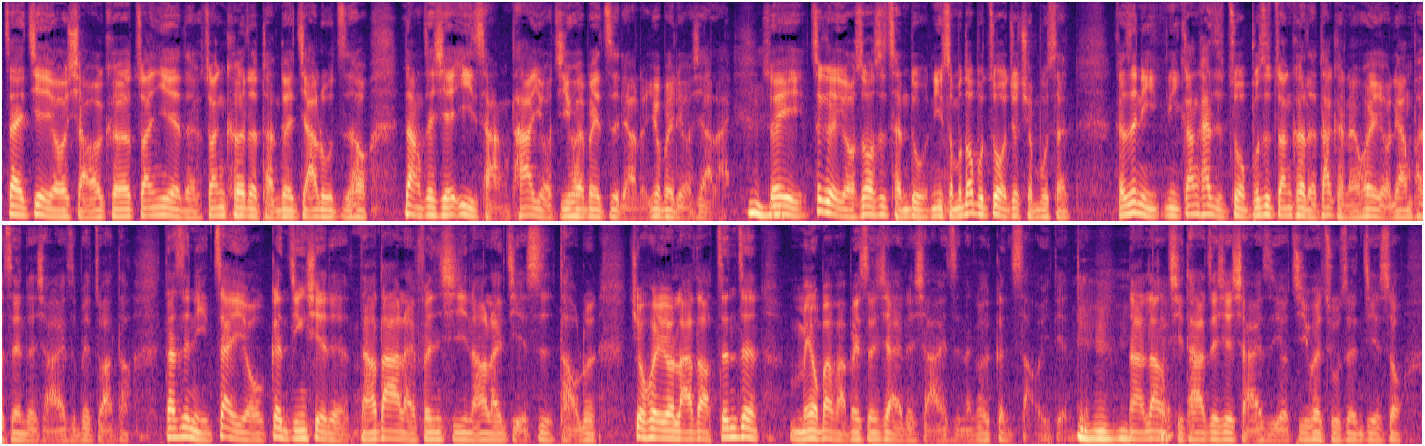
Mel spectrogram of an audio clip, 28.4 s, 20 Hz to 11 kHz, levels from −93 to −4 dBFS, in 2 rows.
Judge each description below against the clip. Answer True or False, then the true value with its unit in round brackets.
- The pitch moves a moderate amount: True (3.8 semitones)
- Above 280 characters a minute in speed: True (325 characters per minute)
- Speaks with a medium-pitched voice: False (105 Hz)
